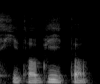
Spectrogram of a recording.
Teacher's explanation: The first consonant H in the second word hito becomes voiced hi to be becoming hitobito. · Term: sequential voicing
